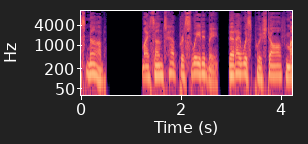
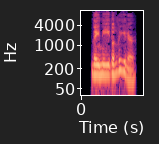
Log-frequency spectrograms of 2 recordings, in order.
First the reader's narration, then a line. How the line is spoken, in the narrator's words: replied Hare, sharply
